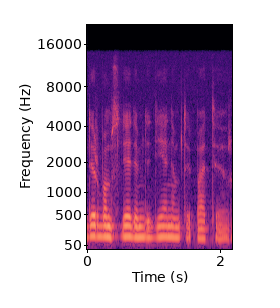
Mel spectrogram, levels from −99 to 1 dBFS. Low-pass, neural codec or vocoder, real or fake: 14.4 kHz; none; real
